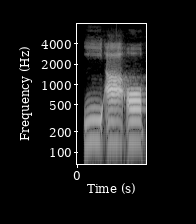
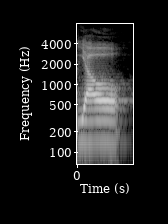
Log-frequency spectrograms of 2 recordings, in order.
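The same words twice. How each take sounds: First: "이아오" drawn out sound by sound; slow, separated sounds. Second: "이야오" run together as one syllable; said quickly, blended. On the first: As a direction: stretch "이아오" into three separate vowels. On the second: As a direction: glide straight through "이야오" on a level tone. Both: Shown as a demonstration. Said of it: "빨리 하면".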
